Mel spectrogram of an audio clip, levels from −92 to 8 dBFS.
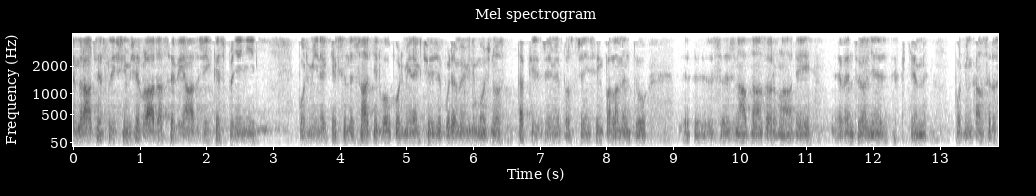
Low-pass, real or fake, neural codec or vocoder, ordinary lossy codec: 3.6 kHz; fake; vocoder, 22.05 kHz, 80 mel bands, HiFi-GAN; MP3, 24 kbps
